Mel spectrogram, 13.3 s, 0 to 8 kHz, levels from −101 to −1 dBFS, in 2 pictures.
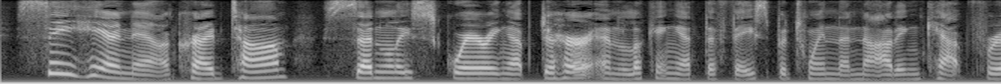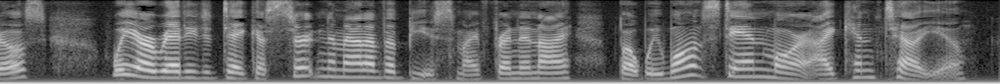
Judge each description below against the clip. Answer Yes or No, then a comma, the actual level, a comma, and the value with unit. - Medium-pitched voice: No, high, 205 Hz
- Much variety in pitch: No, average, 4.7 semitones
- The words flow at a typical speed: Yes, average, 195 wpm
